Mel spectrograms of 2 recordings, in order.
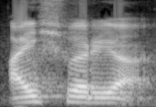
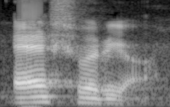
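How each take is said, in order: First: The first vowel is the diphthong 'ai'. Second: The first vowel is a plain 'a' sound. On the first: This is the Sanskrit pronunciation. "Aishwarya in Sanskrit" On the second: This is the Hindi pronunciation. "in Hindi they say A"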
